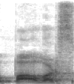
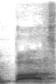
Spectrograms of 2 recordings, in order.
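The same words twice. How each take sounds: First: पावर्स said in two syllables, PAA-var-s; पावर्स as spelt, paa-var-s; two-syllable powers. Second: पार्ट्स said as one syllable, paars; पार्ट्स run together into a long-vowel "paars"; one-syllable powers. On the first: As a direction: say पावर्स with a clear v in the middle. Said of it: "वो पावर्स नहीं पढ़ेंगे". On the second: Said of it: "पार्ट्स पढ़ते हैं". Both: Shown as a demonstration.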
